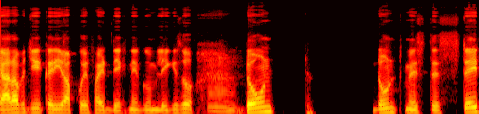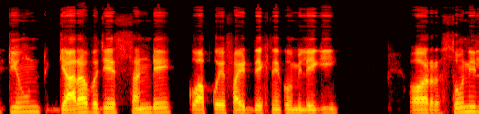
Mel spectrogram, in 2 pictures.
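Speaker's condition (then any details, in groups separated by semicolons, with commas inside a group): No condition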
